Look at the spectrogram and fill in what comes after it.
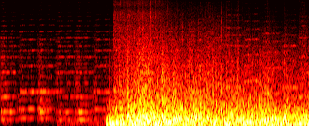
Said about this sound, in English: John, that building just finished collapsing.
